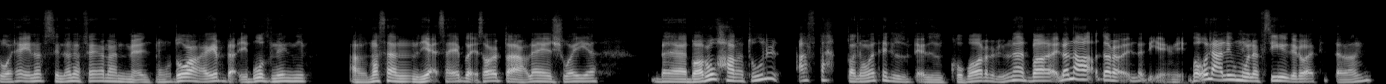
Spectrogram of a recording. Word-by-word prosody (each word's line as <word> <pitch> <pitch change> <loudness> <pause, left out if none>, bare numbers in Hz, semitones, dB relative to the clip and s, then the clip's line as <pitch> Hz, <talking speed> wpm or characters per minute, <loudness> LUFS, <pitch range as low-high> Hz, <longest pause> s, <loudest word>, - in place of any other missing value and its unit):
وألاقي 145 +5 0
نفسي 155 -1 -3
إن 135 - -3
أنا 155 +1 0
فعلًا 155 -1 -1 0.4
الموضوع 140 +6 +2
هيبدأ 155 -4 +1
يبوظ 135 +5 0
منّي 150 0 0 0.5
أو 105 -1 -1
مثلًا 140 -2 +2
اليأس 135 +3 +1
هيبدأ 145 +2 0
يسيطر 155 +2 +1
عليّا 135 +5 +2
شويّة 140 +4 -2 0.5
ب 125 -1 +1
باروح 190 - +4
على 165 -3 +2
طول 220 - -2 0.2
أفتح 185 +2 -5
قنوات 145 +7 -1
ال 130 -10 -4
الكبار 110 - -1
اللي 125 -1 -6
أنا 200 +4 +1
ب 175 -3 -3
اللي 175 +4 +3
أنا 230 -1 +5
أقدر 200 -4 +1
اللي 155 - -6
أنا - - -8
يعني 115 0 -7
باقول 230 +8 +3
عليهم 210 -1 +3
منافسيني 170 +1 +1
دلوقتي 135 +4 -2
تمام، 130 - -4
150 Hz, 165 wpm, -22 LUFS, 130-170 Hz, 0.5 s, أنا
